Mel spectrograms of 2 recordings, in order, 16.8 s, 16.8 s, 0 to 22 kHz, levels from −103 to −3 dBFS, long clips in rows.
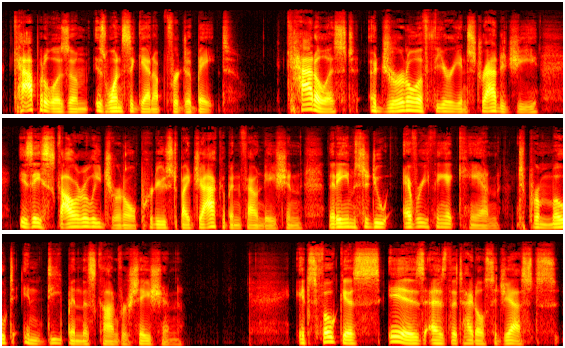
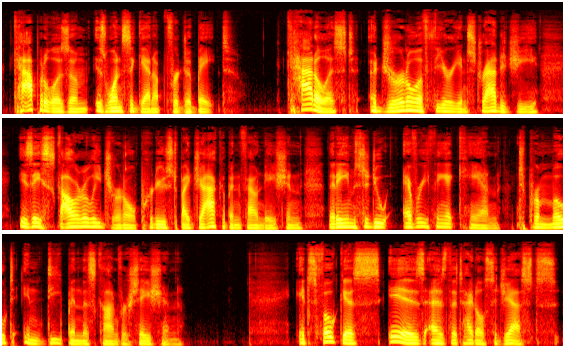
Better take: second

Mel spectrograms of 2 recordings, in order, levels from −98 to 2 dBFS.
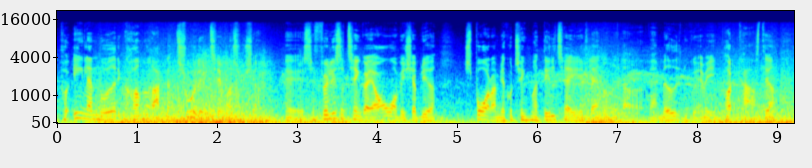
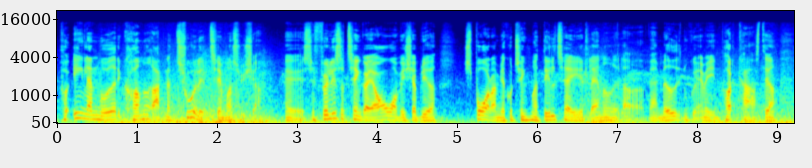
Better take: second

